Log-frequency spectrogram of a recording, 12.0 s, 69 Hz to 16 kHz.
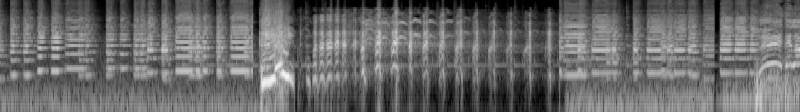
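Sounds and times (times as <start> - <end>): musical bus horn melody: 0.0 - 4.3, 8.3 - 12.0.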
